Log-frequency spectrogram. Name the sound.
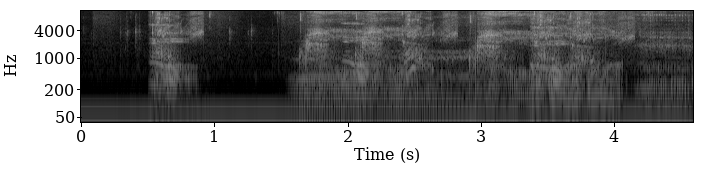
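dog barking and whimpering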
